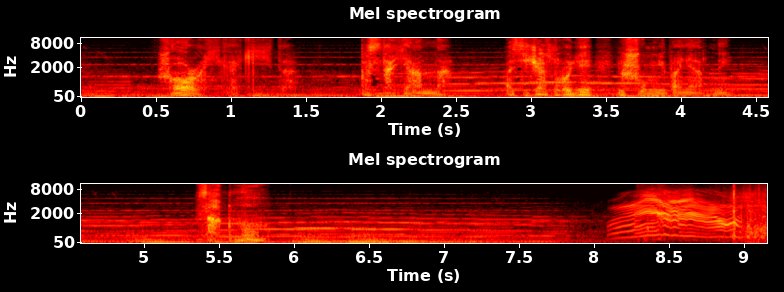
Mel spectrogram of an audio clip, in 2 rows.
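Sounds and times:
speech: 0:00.6 - 0:04.5, 0:05.4 - 0:05.9
cat meowing in an animated cartoon: 0:08.1 - 0:09.1.

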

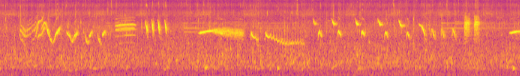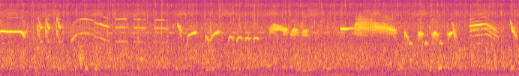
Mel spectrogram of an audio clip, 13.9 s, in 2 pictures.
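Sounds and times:
bird song: 0:00.0 - 0:13.8.

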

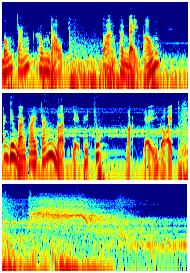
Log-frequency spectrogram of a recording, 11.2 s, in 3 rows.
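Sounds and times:
speech: 0:00.0 - 0:01.4, 0:02.0 - 0:07.5
girl screaming in terror: 0:08.0 - 0:09.6.

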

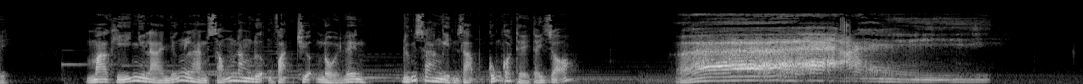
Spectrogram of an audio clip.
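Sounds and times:
speech: 0:00.8 - 0:05.8, 0:06.8 - 0:07.9
deep guttural roaring growl: 0:06.8 - 0:09.9.

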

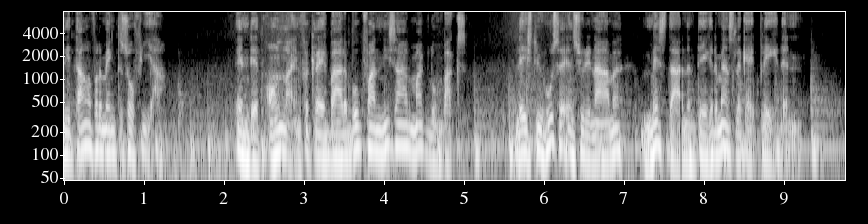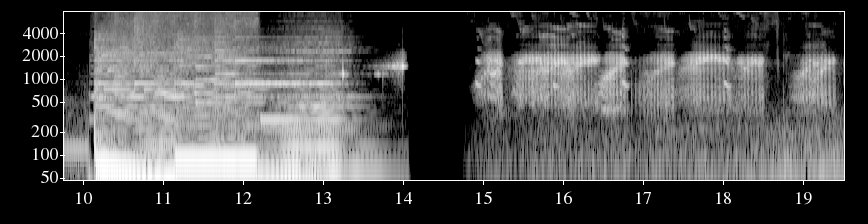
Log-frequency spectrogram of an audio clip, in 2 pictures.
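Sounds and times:
speech: 0:00.0 - 0:01.4, 0:02.1 - 0:09.4
short burst of music: 0:10.1 - 0:13.7
green frogs croaking together in a marshy nature garden in Goudse Hout: 0:14.8 - 0:19.5.

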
